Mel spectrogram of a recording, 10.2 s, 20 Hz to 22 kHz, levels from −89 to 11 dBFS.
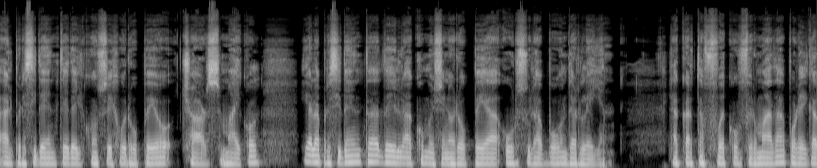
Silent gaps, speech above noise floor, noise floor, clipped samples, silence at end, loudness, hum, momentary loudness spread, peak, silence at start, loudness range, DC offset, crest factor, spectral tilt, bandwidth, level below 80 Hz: none; 32 dB; -47 dBFS; under 0.1%; 0 s; -14 LUFS; none; 10 LU; 0 dBFS; 0 s; 4 LU; under 0.1%; 16 dB; -4 dB/octave; 19 kHz; -40 dBFS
